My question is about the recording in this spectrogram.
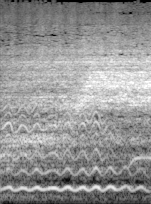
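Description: A female rock singer holding one long sung note into the microphone with a wide, even vibrato, about five wobbles a second.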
